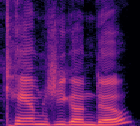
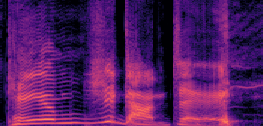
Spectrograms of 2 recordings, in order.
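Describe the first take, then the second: First: The surname ends with a 'gondo' sound. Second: The surname ends with a 'gante' sound. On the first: The speaker calls it right. "But I believe his name is Cam Gigondo" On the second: The speaker calls it wrong. "My brain full stop reads that name every time as Cam Gigante, which I don't think is, is correct"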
